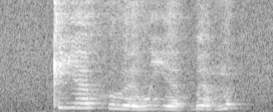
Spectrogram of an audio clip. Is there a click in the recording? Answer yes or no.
no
